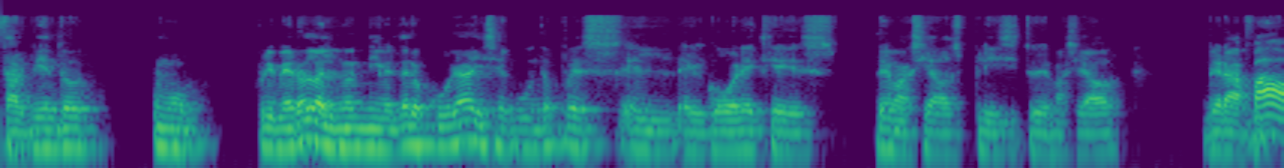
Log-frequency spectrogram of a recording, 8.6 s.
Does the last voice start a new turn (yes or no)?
yes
